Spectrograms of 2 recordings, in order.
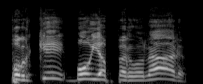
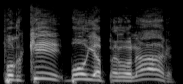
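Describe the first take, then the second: First: Slower, weighing each word; slower question. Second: Slow, deliberate question. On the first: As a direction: let the question sink in slowly. (pregunta aún más lenta) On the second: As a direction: ask it slowly to make them think. (pregunta lenta y pensativa) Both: Shown as a demonstration.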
